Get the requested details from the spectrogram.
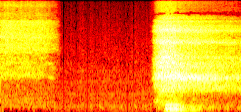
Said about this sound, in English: let's breathe in and breathe out first.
